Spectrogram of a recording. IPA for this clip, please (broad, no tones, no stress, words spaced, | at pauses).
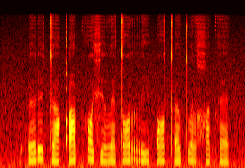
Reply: ʔøɾy tœ qʼœpʰɔxʲo lɛtɔ ri ʔɔ tʼœtʷalχœpʰɛ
